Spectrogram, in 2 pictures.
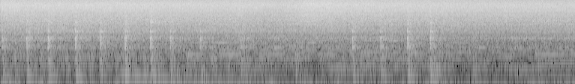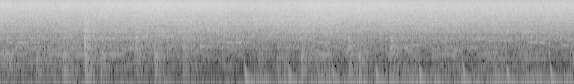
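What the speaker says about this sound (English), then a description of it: "Sizzle's a great noise, but not a great sound for stream." Ground beef sizzles steadily in a hot pan with a constant frying hiss, punctuated by soft scraping and stirring taps throughout.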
